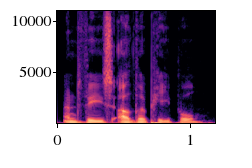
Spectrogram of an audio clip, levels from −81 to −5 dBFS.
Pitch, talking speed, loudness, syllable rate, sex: 110 Hz, 205 wpm, -20 LUFS, 6.7 syllables/s, male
